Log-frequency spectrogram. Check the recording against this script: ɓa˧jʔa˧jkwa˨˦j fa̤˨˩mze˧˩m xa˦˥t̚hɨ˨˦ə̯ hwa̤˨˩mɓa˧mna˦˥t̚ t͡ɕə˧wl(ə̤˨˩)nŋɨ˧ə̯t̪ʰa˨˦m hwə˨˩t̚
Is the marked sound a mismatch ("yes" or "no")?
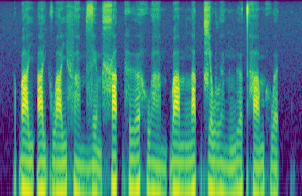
no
